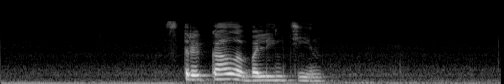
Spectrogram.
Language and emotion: Russian, neutral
